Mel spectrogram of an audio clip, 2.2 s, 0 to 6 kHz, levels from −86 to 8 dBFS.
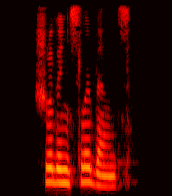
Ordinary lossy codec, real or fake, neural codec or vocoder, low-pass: AAC, 48 kbps; real; none; 5.4 kHz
